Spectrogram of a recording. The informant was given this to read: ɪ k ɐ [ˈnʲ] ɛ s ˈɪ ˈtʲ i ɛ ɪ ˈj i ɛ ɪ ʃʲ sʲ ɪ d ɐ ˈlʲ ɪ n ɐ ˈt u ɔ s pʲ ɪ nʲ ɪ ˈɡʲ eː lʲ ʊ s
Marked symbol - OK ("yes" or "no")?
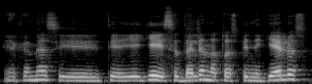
no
